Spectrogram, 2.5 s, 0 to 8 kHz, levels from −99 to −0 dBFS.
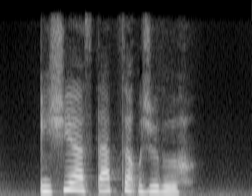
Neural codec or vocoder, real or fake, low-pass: codec, 16 kHz, 0.5 kbps, FunCodec, trained on LibriTTS, 25 frames a second; fake; 7.2 kHz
